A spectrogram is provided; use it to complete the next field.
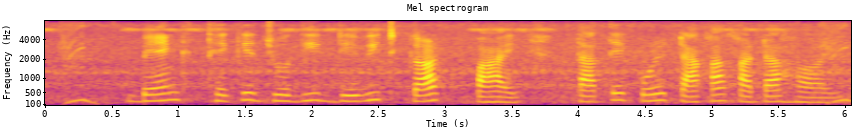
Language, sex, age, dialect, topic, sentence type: Bengali, female, 18-24, Northern/Varendri, banking, statement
